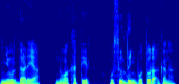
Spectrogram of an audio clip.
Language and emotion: Santali, fearful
